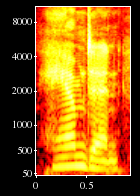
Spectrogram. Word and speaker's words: Hamden: Hamden.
